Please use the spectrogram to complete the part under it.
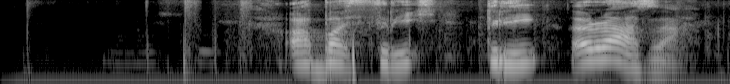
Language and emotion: Russian, angry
